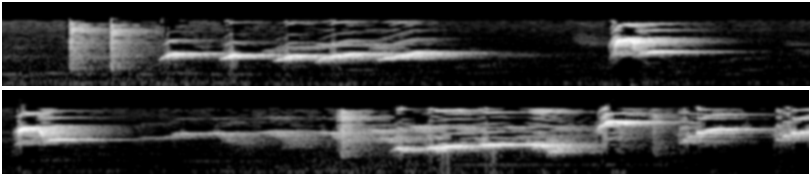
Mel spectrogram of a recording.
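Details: White-rumped shama singing a varied, fast song: rising whistles run together in a quick series, then sharp clicks, buzzy notes and mixed warbled phrases with brief silent gaps.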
